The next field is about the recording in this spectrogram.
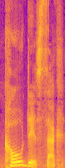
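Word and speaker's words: cul-de-sac: that's called a cesac cisac how how you spell it so c u l- d-s a c KAC that's so not English right right it's very strange yeah it is also from French it is a street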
